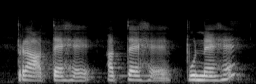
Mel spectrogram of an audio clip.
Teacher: विसर्ग इसका उच्चारण ह की तरह होता है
